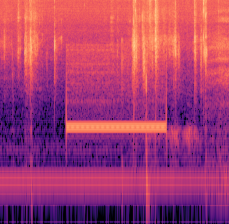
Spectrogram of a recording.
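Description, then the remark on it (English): A single two-second burst of an outgoing call's ringback tone, a steady, clear electronic hum over a low background drone, with faint clicks and rustles before and after and no talking. “Okay, now we're getting ringing. This is good. Good sign.”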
